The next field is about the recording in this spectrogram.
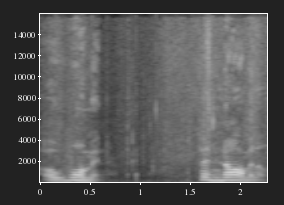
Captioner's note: rustling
